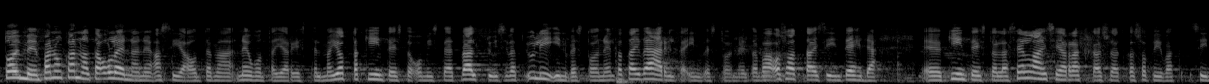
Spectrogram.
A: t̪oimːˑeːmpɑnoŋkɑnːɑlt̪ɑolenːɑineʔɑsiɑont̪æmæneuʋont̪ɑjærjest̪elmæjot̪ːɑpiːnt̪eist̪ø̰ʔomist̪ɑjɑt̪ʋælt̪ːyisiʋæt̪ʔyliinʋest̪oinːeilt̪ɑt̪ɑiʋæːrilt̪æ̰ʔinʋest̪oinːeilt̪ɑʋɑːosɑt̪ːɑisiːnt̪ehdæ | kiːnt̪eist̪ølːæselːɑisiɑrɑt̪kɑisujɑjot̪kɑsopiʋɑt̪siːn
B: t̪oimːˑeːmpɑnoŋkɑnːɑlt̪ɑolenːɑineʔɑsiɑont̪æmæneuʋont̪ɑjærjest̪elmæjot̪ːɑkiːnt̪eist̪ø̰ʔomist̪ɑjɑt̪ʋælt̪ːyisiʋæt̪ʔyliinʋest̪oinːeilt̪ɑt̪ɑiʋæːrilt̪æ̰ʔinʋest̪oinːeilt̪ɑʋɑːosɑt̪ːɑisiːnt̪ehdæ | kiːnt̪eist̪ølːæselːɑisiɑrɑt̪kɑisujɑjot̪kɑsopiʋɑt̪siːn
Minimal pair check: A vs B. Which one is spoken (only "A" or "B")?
B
